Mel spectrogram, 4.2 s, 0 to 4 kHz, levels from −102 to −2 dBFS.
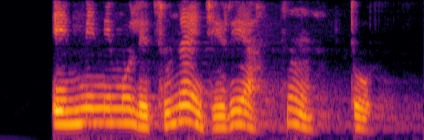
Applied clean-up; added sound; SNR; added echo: none; none; none; reverberation time 0.8 s.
